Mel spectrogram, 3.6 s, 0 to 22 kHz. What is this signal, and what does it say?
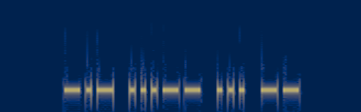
Morse code, heard as a keyed tone, about 22 wpm, 700 Hz. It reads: K3SM
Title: USA Call Signs - 2x Character Spacing - 22wpm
